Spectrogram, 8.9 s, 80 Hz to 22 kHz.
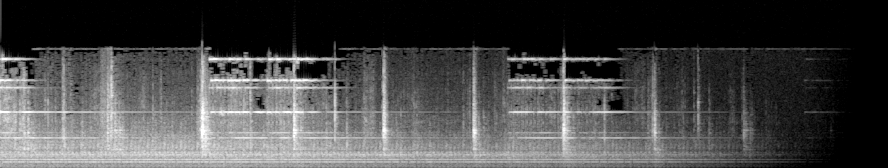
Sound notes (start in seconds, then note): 0.0 music fades; 0.0 telephone ringing; 1.9 projector clicking; 1.9 telephone ringing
